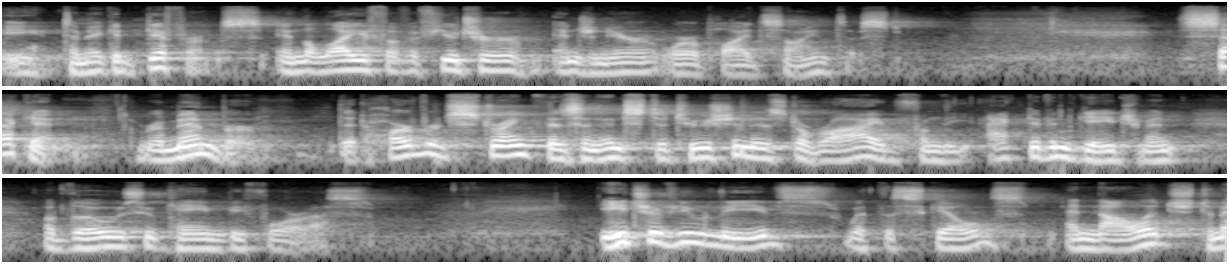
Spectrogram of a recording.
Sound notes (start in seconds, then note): none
